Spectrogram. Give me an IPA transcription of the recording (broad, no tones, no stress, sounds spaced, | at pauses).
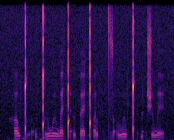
h ʌ w ɡ͡ǃ ṵ ɾ ɔ̰ w ɡ͡ǃ ɯ w ɯ w ɛ ǃ ɛ̰ l p ɛ ǃʼ ʌ l h ɛ̰ t z ɔ̰ l w ɯ w ǃʰ ṵ ɳ ɛ̰ ʃ ɯ w e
